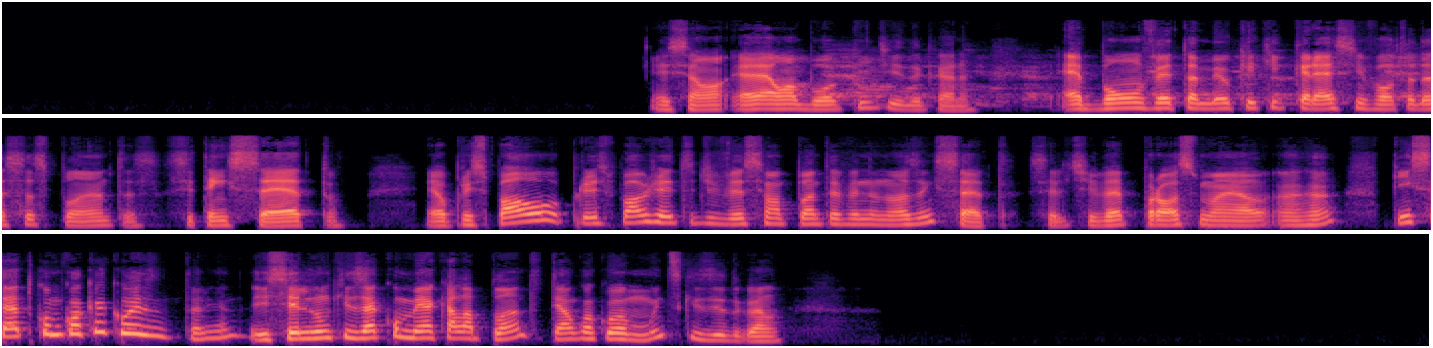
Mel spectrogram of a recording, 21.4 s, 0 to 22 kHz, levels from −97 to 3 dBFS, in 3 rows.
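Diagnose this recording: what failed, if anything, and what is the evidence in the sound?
Feedback echo between two devices, from 3.84 to 7.27 s, is a call-processing failure. The speech returns at a steady interval of roughly 0.4 s, peaking at about 19 dB below the direct speech. Two devices in the same room are on the call, and one is playing out what the other's microphone sent. That microphone hears it again. Each device's echo canceller only removes its own playback, so this loop passes through uncancelled.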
